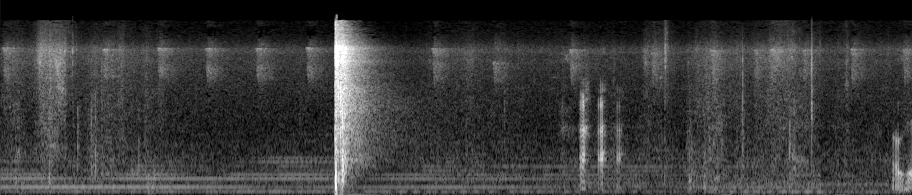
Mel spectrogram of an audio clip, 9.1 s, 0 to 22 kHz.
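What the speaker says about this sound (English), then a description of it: "Now, I'm not used to shooting off the top of my grill as a bench rest" A rifle is fired in a backyard from a grill top used as a bench rest at a target about 12 yards away: one sharp, loud crack with a short decay, then faint shuffling and handling noises.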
